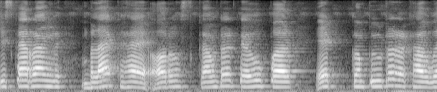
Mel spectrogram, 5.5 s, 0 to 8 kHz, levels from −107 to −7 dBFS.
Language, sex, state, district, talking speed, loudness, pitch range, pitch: Hindi, male, Jharkhand, Garhwa, 140 wpm, -18 LUFS, 175-190 Hz, 180 Hz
